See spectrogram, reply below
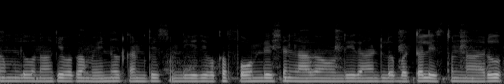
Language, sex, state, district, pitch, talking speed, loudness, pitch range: Telugu, male, Andhra Pradesh, Anantapur, 145 Hz, 180 wpm, -31 LUFS, 145-150 Hz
